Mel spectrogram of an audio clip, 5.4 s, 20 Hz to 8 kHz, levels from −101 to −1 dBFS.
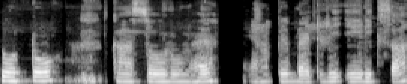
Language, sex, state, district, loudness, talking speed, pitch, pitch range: Hindi, male, Bihar, Purnia, -16 LUFS, 100 wpm, 135 Hz, 130-150 Hz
